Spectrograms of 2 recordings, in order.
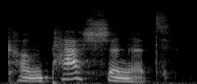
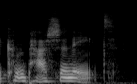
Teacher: Notice that the ate sounds like ut with the schwa vowel.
